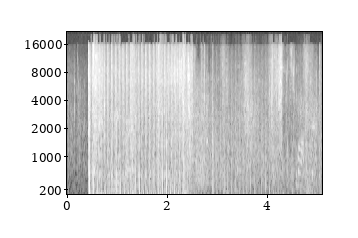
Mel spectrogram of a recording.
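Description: Rapid automatic gunfire from an Apex Legends match, a loud sustained burst of evenly spaced shots for about two seconds, then quieter scattered fire and game noise.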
